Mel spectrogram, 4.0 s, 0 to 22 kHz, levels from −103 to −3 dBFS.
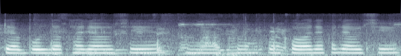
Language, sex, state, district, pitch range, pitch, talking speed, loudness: Odia, female, Odisha, Khordha, 245-255 Hz, 250 Hz, 90 wpm, -13 LUFS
